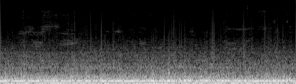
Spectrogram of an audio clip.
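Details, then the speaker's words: 2005 Honda Pilot after rear subframe rust repair (replating, welding, rear end rebuilt) chasing a rear passenger-side noise: driving over bumps gives steady low road rumble with no knocks or clunks; suspension now normal, noise fixed. "nope just normal bumps yay we fixed it"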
